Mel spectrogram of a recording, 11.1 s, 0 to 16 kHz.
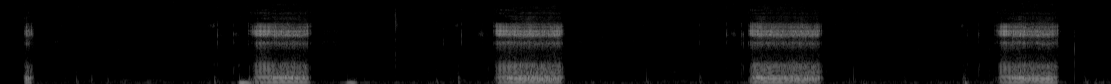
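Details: A 15-week-old Golden Retriever puppy snores in slow, even, rasping breaths, one roughly every two and a half seconds.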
